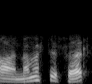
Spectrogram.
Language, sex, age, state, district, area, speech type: Kannada, male, 18-30, Karnataka, Koppal, rural, conversation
